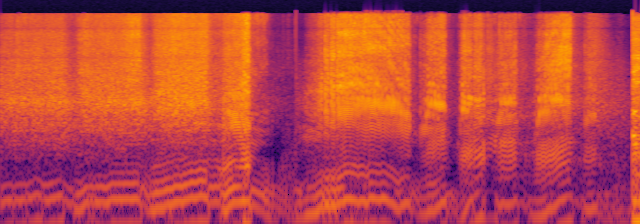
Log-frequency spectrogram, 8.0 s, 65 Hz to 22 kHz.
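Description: Honda TRX450R quad's single-cylinder four-stroke engine revving hard on and off the throttle, its pitch climbing and falling again and again, with several brief cuts in the second half.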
